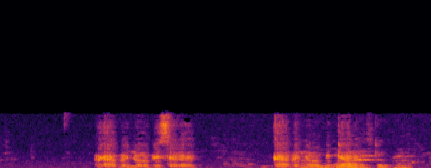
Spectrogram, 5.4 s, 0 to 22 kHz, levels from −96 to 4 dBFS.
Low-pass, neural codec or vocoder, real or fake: 7.2 kHz; none; real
